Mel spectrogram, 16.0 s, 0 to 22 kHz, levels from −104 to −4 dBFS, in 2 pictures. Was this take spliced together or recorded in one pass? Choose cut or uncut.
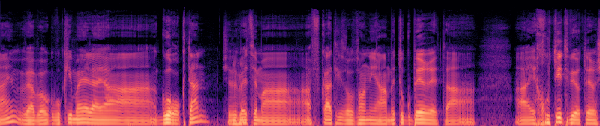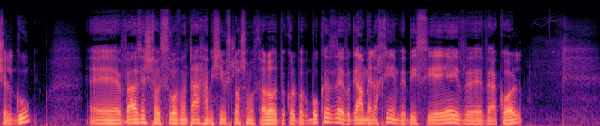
uncut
